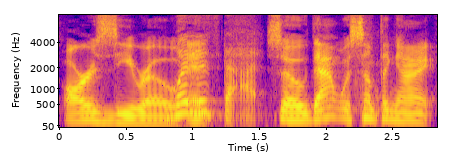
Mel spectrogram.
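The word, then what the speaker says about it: R0: out it's pronounced zero r zero r zero i some people had said row but it's r zero what is that so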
